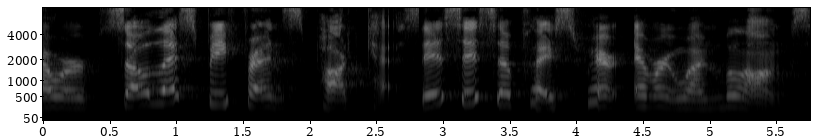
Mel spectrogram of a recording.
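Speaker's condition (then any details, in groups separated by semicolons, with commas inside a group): Cerebral palsy; affects muscles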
